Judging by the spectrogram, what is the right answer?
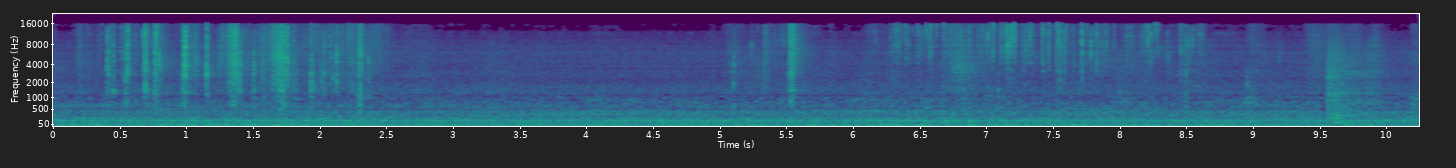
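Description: Small foil seasoning sachets and plastic packets crinkling and rustling as they are picked up by hand, in several short bursts of crackles over a steady low hum.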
